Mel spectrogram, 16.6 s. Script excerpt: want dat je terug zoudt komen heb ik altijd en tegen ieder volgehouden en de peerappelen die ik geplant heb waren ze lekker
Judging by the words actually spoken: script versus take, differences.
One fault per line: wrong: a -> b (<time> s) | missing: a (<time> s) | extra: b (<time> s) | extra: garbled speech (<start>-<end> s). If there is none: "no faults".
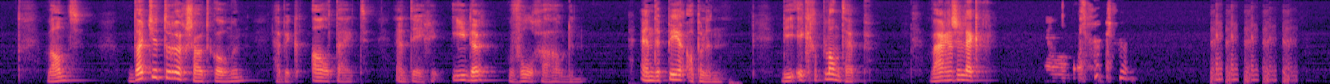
no faults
